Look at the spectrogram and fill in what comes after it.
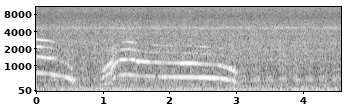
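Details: Neighborhood cat, possibly a tabby, in a standoff with another cat before a fight: a falling wail, then a rising yowl held level for two seconds before dropping away, over a faint steady hum.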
